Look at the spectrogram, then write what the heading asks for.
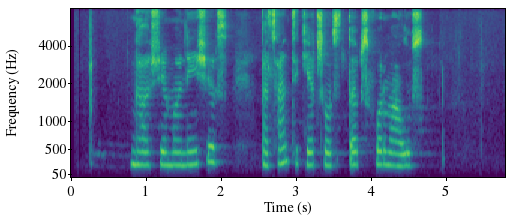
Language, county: Lithuanian, Kaunas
